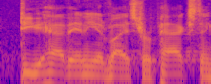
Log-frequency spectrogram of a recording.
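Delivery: ordinary delivery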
